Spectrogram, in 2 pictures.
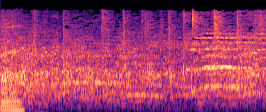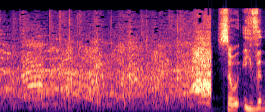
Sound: crowd cheering

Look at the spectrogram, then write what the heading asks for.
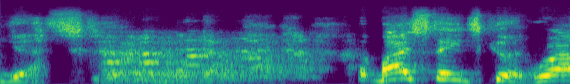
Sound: laughter

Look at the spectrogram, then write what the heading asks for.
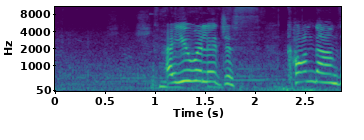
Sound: John muttering prayers

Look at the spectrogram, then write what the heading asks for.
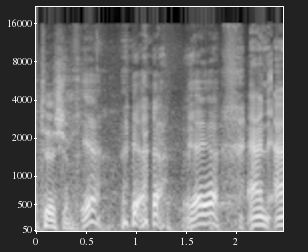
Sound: chuckles

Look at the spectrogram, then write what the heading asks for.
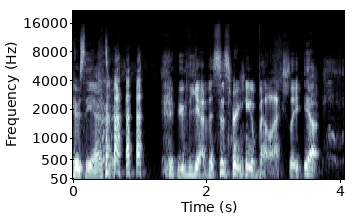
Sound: laughing

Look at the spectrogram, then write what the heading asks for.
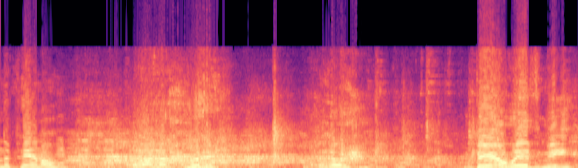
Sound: laughing

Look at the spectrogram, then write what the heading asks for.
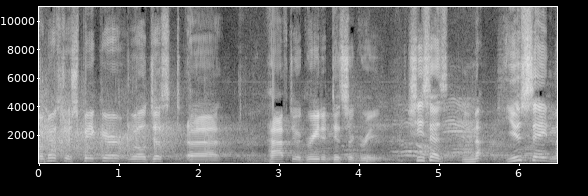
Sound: applause

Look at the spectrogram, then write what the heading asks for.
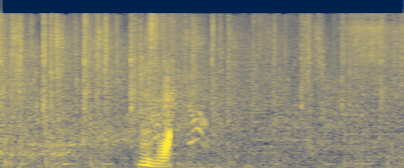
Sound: boo-Womp Sound effect

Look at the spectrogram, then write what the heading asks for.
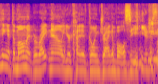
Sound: laughs

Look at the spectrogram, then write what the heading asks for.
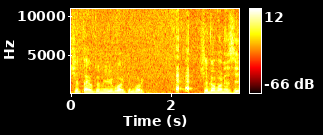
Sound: laughter

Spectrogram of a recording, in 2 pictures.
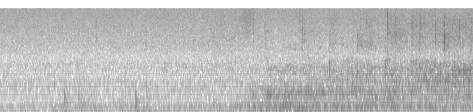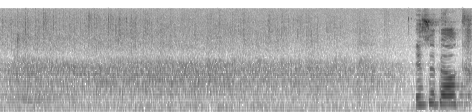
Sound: applause

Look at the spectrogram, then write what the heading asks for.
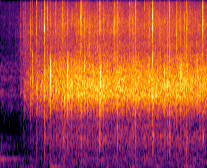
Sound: applause

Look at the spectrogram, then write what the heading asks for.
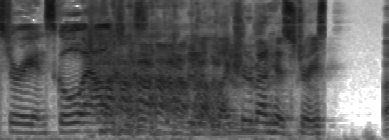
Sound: both laugh

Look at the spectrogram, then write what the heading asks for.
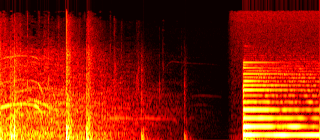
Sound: cheering; gentle piano music

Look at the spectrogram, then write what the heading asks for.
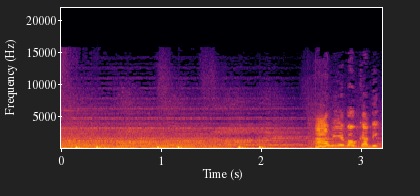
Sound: tense music continues; heart beats continue

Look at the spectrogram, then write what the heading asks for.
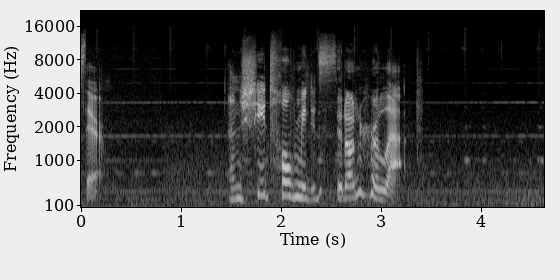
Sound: voice breaking

